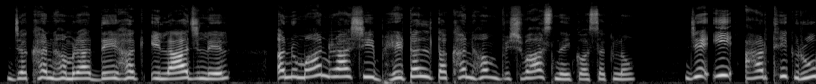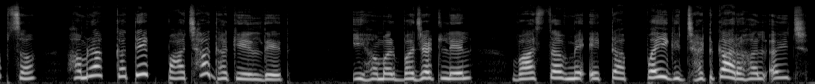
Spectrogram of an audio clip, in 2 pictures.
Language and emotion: Maithili, sad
